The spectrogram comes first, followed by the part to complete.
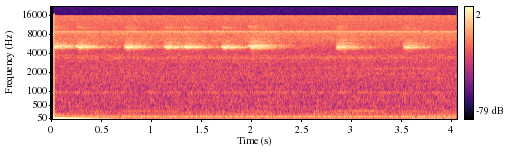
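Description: Insect chirping: a high-pitched trill in irregular spells over a steady low hum, opening with a brief loud sound that fades within half a second.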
